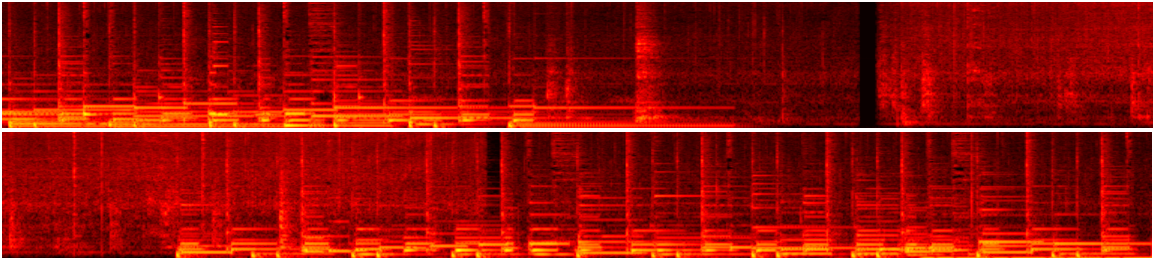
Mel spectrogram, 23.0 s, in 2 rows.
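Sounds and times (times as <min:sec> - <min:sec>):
background music: 0:00.0 - 0:07.2, 0:13.3 - 0:23.0
onions sizzling in hot oil: 0:00.0 - 0:23.0
wooden spatula scraping pan: 0:08.8 - 0:13.8.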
